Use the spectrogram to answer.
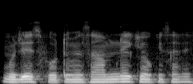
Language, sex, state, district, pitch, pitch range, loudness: Hindi, male, Madhya Pradesh, Umaria, 115 Hz, 110-120 Hz, -16 LUFS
